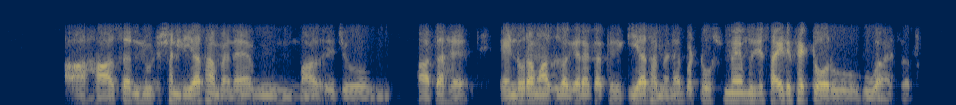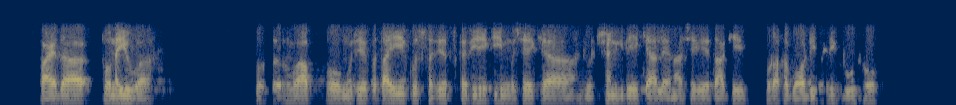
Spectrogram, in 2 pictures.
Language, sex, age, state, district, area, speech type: Hindi, male, 30-45, Madhya Pradesh, Hoshangabad, rural, conversation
